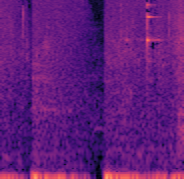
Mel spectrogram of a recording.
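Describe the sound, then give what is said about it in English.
A dog whimpers softly in a room, letting out a few brief, thin high-pitched whines over low background noise, with a short silent gap midway. “I can't have them in here forever because they're kind of annoying when it comes time to trying to do things.”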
